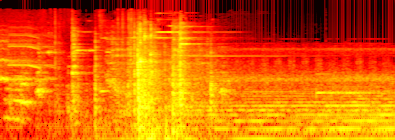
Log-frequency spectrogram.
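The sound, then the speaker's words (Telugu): A door closing in a horror story scene: a few sharp knocks give way to a loud, heavy thump with a brief rattle, and a low tonal drone lingers steadily after the impact. “హఠాత్తుగా ఏదో door close అయిన sound వినిపించింది”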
